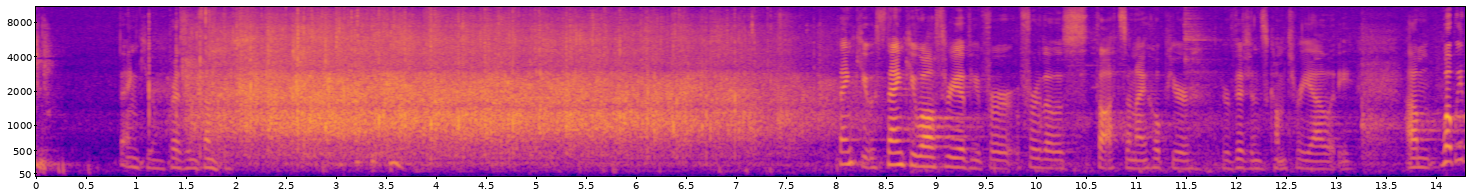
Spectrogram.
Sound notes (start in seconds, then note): 1.2 audience applauding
